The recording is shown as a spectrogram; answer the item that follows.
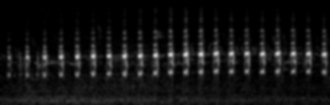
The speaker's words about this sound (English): Snipes also sing from the ground.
